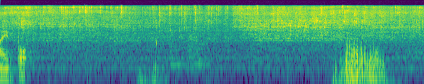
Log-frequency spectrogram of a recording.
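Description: Batter sizzling softly in hot oil in the wells of a cast kuzhi paniyaram pan, growing slightly brighter about three seconds in. Near the end comes a short, louder scraping as a spoon scoops batter from a plastic bowl.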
